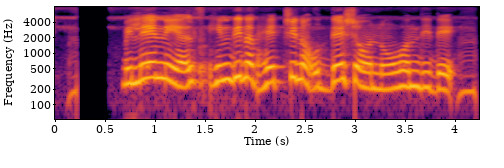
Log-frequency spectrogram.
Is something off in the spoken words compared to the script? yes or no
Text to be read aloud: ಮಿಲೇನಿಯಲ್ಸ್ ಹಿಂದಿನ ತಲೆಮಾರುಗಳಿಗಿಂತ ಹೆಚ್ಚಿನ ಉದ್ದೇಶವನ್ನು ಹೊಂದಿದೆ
yes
